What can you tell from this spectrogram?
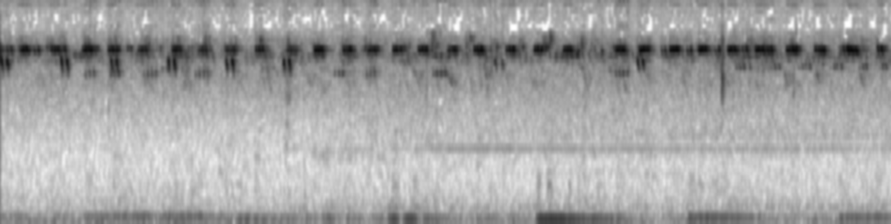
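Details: Many farm-raised crickets, about ten days from harvest at a cricket farm in Khon Kaen, chirp together in a steady, high, rapid trilling over a low background rumble.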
